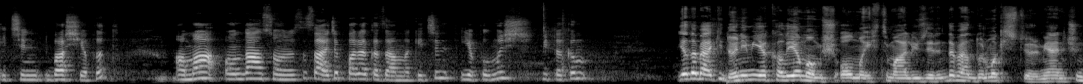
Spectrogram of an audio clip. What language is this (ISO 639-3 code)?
tur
